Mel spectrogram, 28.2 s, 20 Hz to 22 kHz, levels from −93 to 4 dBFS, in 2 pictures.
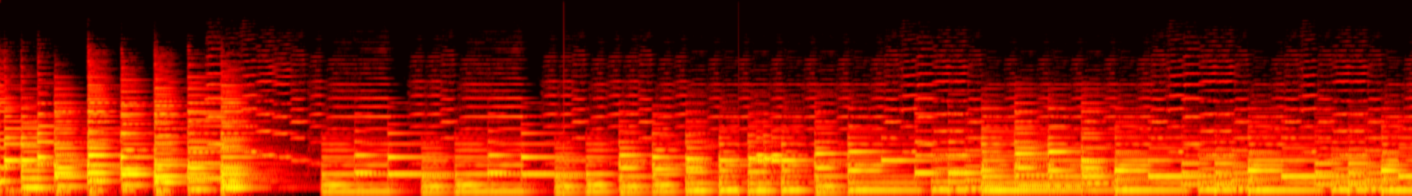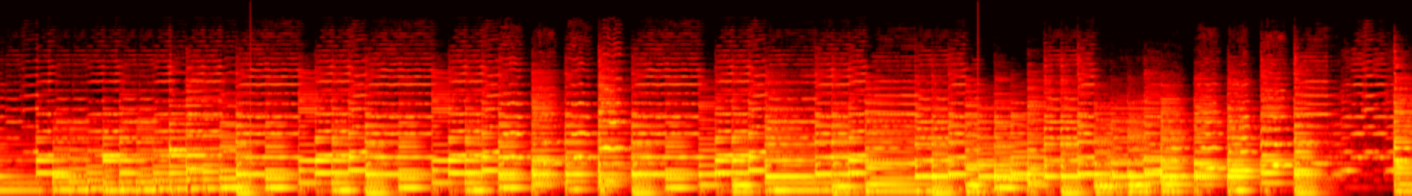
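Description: The capture software likely failed to collect its samples before the hardware overwrote them, causing dropped buffers (overrun): at 5.63, 7.38, 16.62 and 23.89 s the audio jumps ahead with no gap, losing about 20 ms at the first and roughly 40 ms at each of the others.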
